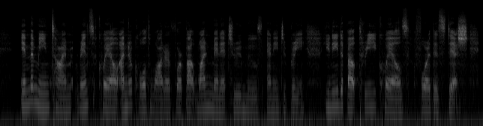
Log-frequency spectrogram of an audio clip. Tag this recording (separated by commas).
Speech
